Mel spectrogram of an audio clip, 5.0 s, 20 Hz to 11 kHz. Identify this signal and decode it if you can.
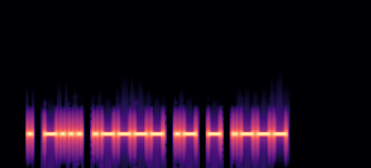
Morse code, heard as a keyed tone, about 22 wpm, 700 Hz. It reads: EB1ATJ
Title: DXCC-100 Call Signs - 6 Characters - Repeated 2x - 22wpm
